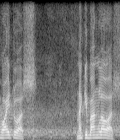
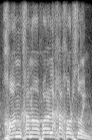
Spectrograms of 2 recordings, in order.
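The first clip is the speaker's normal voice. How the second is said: put-on Sylheti accent; 6 semitones higher, 3 dB louder than usual. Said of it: "Sylheti এক লোক বসছে".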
